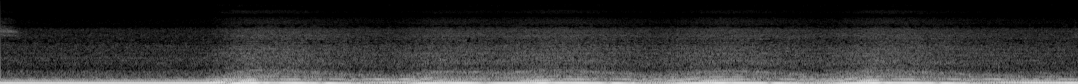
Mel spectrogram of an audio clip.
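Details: Mazda Miata being troubleshot for a P0118 coolant temperature sensor code, not started in a while, radiator cap open to burp coolant, in neutral with clutch in: steady idle, then several smooth throttle blips with no stumble or misfire. Normal revving.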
